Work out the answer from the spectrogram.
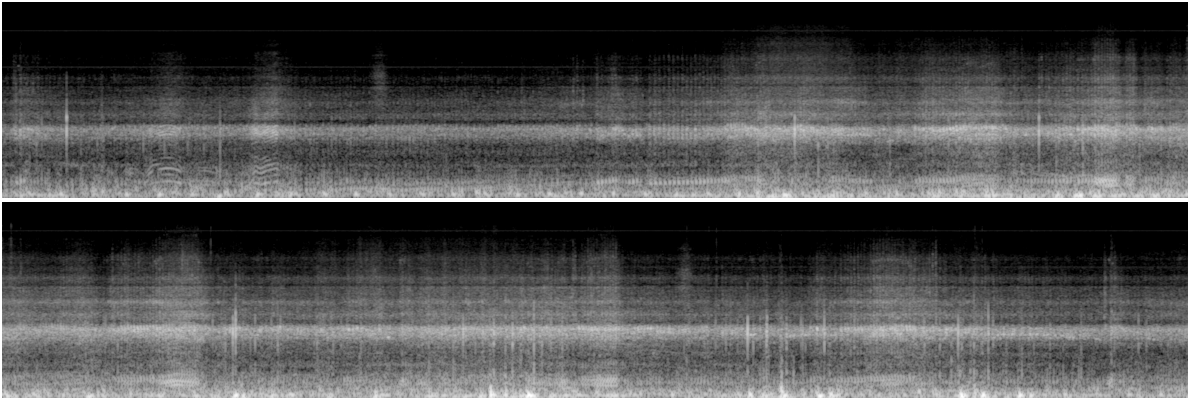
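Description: Dirt bike engine heard from the rider's seat while riding a rough trail, its pitch rising and falling again and again as the throttle opens and closes, over a steady rumble with scattered knocks from the bumps.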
